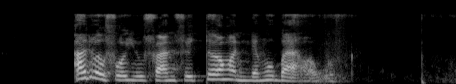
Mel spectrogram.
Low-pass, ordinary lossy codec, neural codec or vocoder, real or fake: 10.8 kHz; Opus, 64 kbps; codec, 24 kHz, 3 kbps, HILCodec; fake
